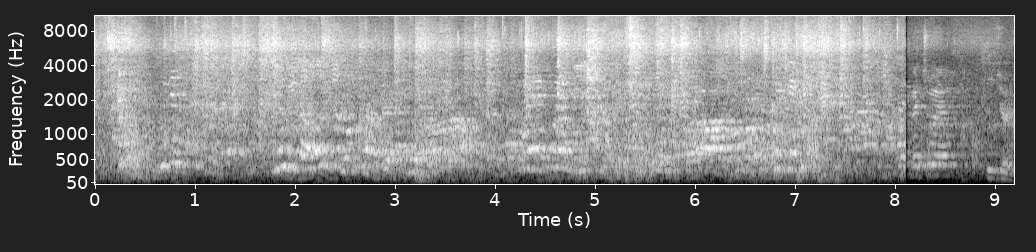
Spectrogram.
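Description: Water runs from a tap.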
